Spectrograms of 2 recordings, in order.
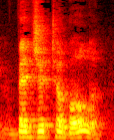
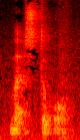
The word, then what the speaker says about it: vegetable: Yeah, words that finish with able, like we see in table, or, they have a tendency to be pronounced as bull. So you might have the word vegetable, for example, and people want to say vegetable. No, yeah, we just make veja is vetch, and then table. Vegetable.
